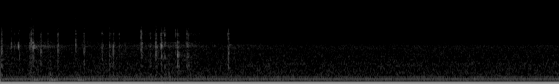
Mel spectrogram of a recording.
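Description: Computer keyboard typing, a quick run of keystrokes that stops a little over two seconds in, over a steady low electrical hum.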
